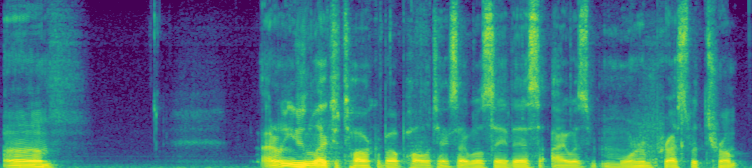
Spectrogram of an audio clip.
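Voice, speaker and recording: This middle-aged livestream host, dealing with allergies that make his voice lower than usual, talks in a deep, warm tone, a little slowly and with long pauses. He rambles casually with viewers and laughs often.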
